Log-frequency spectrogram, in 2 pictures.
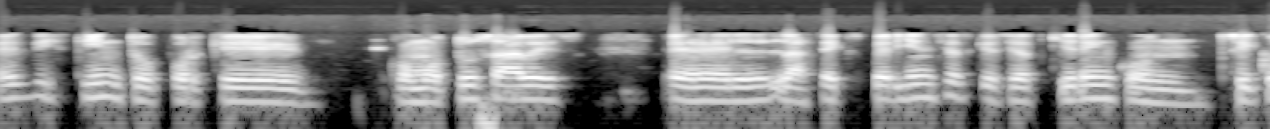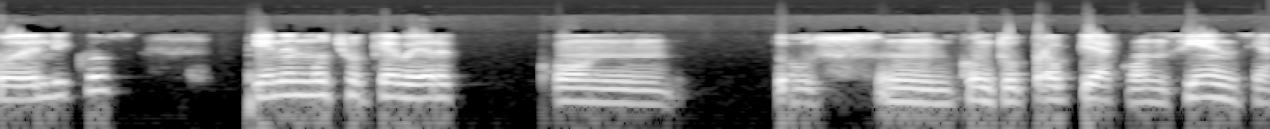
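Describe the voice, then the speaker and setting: At a very slow pace, a man talks in a fairly high pitch with ordinary pitch variation, very even loudness, and long, frequent pauses. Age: 30s. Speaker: physician. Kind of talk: interview.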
